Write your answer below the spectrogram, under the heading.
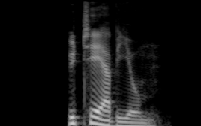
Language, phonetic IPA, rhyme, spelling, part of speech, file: German, [ʏˈtɛʁbi̯ʊm], -ɛʁbi̯ʊm, Ytterbium, noun, De-Ytterbium.ogg
- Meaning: ytterbium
